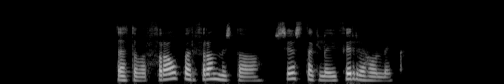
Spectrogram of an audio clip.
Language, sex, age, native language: Icelandic, female, 20-29, Icelandic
